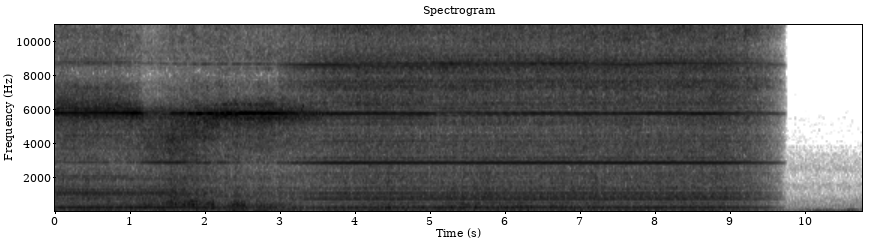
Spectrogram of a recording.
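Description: Pressure washer running with a steady high whine while its jet sprays against house siding, the spray hiss swelling a second or two in. The sound cuts off just before the end.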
